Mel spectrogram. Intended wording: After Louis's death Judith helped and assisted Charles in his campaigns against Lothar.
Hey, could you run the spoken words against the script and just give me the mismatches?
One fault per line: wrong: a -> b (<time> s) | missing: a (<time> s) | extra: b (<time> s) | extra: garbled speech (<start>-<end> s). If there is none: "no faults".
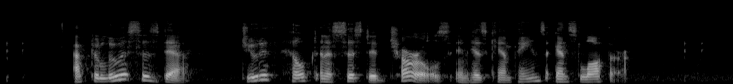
no faults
